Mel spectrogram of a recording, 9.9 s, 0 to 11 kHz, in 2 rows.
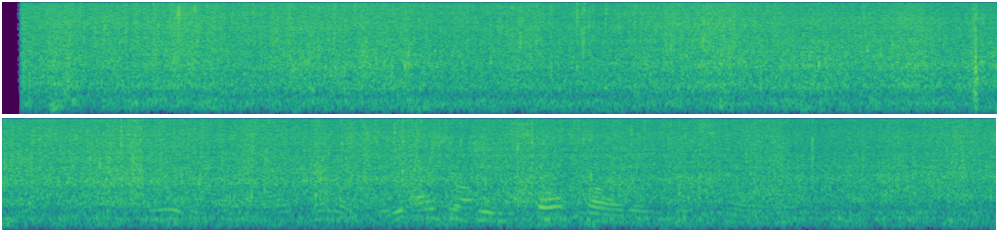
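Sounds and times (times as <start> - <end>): mud gurgling: 0.1 - 9.9.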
